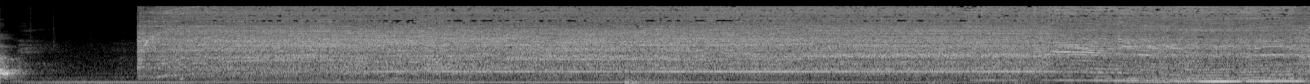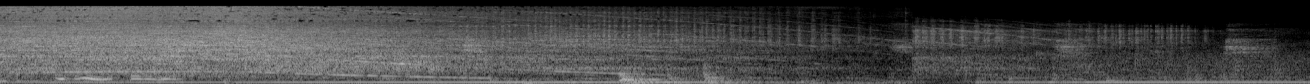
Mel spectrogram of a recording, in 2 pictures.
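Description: Angle grinder spinning up about a second and a half in, then grinding at full speed with a harsh, even noise for some fifteen seconds before winding down, its pitch falling away over several seconds. A low steady hum runs underneath, and a brief sharp sound comes right at the start.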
